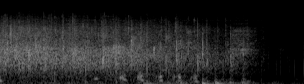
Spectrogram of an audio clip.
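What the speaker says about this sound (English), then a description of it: "Can we give our panelists a clap" Audience applauding panelists at a water and sanitation investors conference, a crowd's clapping that fades gradually toward the end, with faint voices underneath.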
